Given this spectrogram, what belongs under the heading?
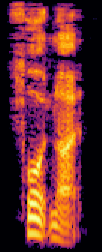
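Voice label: "fortnight" Australian English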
